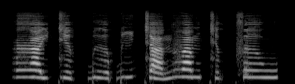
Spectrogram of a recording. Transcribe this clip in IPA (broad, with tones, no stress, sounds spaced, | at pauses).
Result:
ɣ a˨˩ j c e˨˩ p̚ ɓ ɨ˨˩ ə̯ ɓ i˧˥ c a˨˩˦ n v a˧ m c ə˨˩ k̚ s ə˧ w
